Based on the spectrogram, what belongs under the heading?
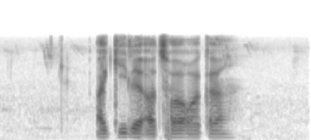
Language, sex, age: Tswana, male, 22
